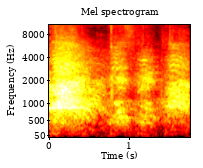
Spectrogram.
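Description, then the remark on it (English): A large rally crowd chants "District 5" in unison to greet Congressman John Lewis after the rain cleared, the massed voices swelling and dipping in a steady rhythmic pattern, loud and blurred together with no single voice standing out. “As the rain cleared, speakers began to rally the crowd, including Congressman John Lewis, who was greeted with chants of District 5, which he represents.”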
